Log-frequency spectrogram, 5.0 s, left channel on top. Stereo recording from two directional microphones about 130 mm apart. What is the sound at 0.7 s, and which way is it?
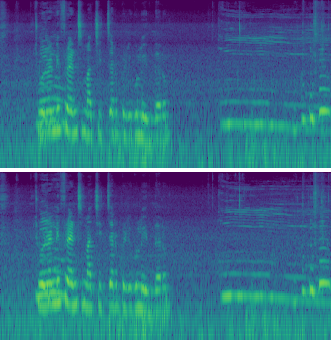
A woman's voice, centre (ahead or behind).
